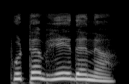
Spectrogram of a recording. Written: ಪುಟಭೇದನ

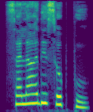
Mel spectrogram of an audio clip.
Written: ಸಲಾದಿಸೊಪ್ಪು

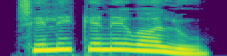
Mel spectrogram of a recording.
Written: ಚಿಲಿಕೆನೆವಾಲು

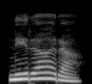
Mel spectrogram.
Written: ನಿರಾರ

